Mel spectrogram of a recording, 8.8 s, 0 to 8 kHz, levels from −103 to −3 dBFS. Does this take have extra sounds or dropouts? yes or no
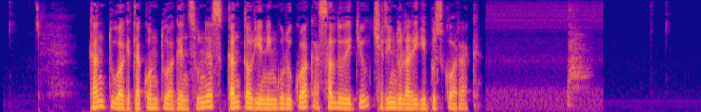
yes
